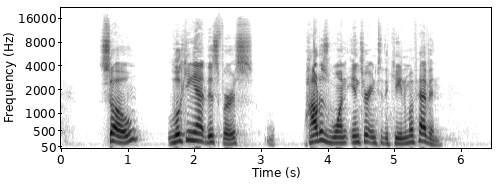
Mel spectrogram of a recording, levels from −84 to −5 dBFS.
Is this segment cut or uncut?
uncut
